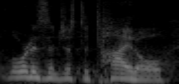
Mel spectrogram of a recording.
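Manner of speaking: normal talking voice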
